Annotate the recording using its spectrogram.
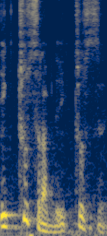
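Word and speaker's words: ΙΧΘΥΣ: 이게 이제 그리스 글자인데 발음은 익투스랍니다.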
